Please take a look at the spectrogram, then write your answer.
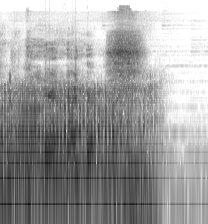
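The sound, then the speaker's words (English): A voice imitates a little pit bull named Fido snarling and snapping its teeth: one loud, rough, growling burst lasting about a second and a half, turning hissy near the end before cutting off to quiet. “The dog snarling, snapping teeth an inch from my nose.”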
